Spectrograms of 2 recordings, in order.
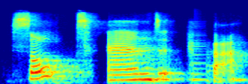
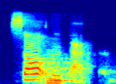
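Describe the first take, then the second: First: British accent, with the full word and. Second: American accent, with and reduced to n. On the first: "I'm saying salt and pepper in a terrible British accent" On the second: "in American English"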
